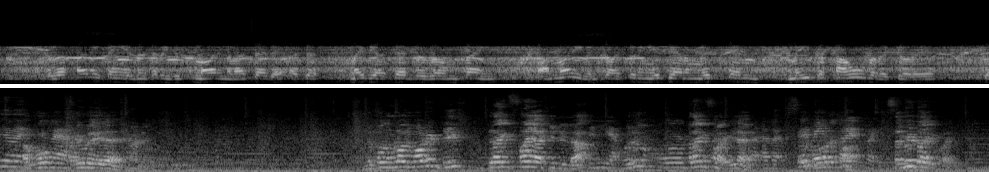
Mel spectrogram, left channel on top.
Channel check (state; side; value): different; both; correlation 0.00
